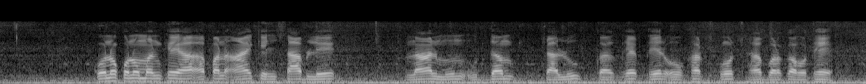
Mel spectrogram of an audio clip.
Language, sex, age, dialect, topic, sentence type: Chhattisgarhi, male, 25-30, Western/Budati/Khatahi, banking, statement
